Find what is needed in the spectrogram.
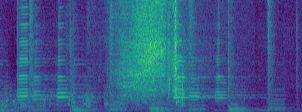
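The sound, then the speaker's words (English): Chickens cluck in a pen at a farm, repeated short throaty clucks in a loose rhythm, with a brief breathy hiss midway and no talk. “The farm had chicks to sell. It had chicks in a pen.”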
